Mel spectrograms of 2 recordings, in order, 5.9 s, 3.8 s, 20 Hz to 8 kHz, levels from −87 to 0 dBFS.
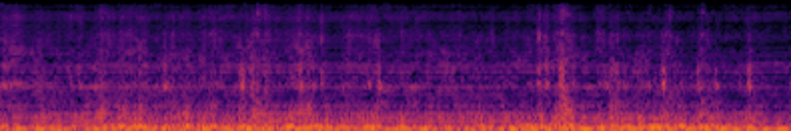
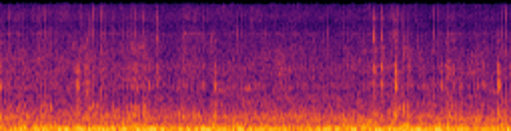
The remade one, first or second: first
